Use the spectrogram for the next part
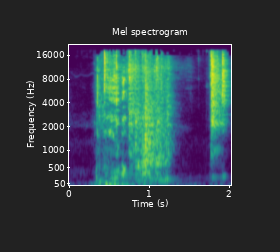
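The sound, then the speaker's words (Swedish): A glass of tea slips from a sweaty hand, drops and hits a hard surface with a loud clatter and ringing tones, followed a moment later by a second shorter clink. “Det lät som att han tappade sin... Eh, Glas av något slag.”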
